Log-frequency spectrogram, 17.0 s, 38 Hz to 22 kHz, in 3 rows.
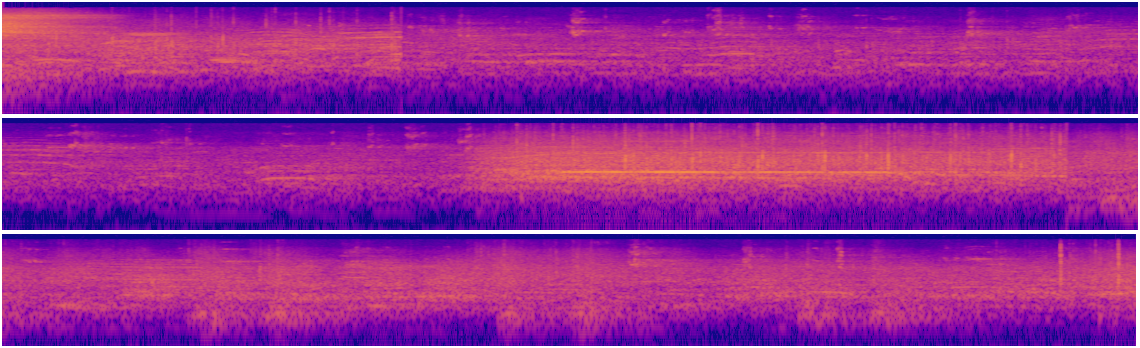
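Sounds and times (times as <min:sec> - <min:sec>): arena crowd noise: 0:00.0 - 0:17.0.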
